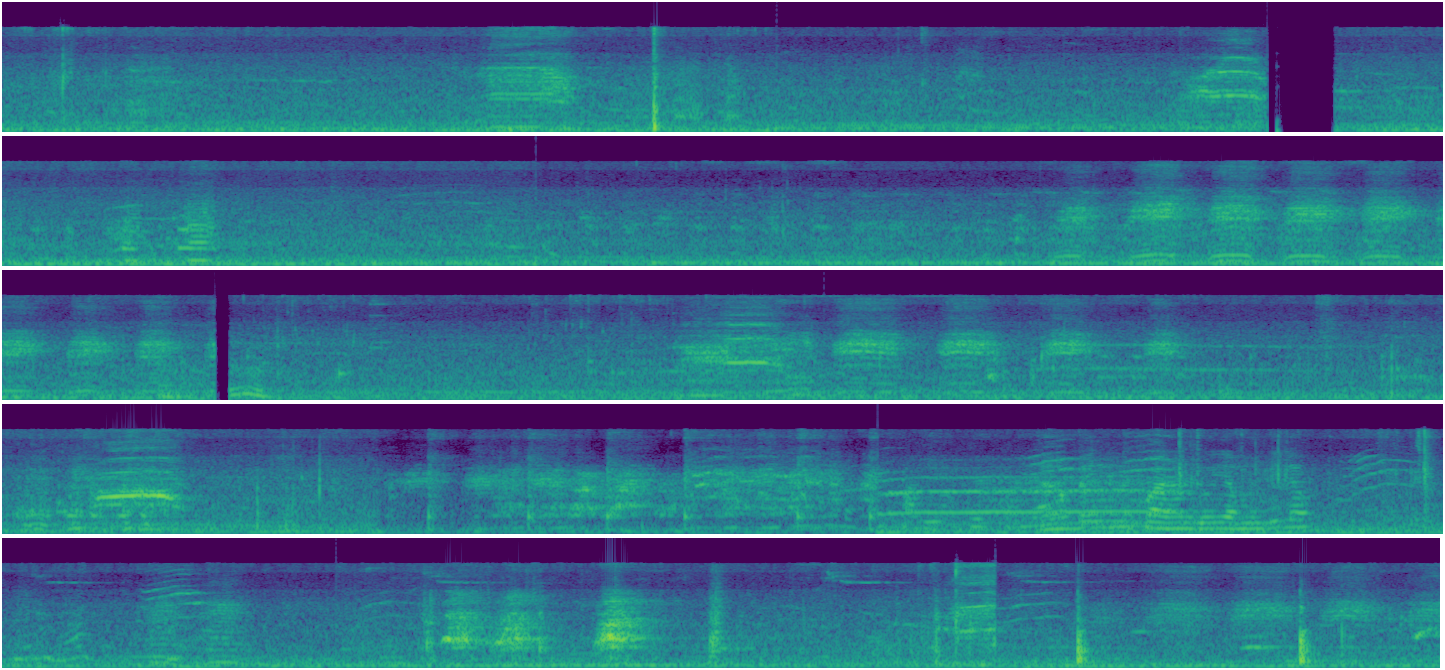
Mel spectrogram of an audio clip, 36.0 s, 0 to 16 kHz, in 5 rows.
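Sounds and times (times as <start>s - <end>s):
fowl calling: 21.7s - 22.6s.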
